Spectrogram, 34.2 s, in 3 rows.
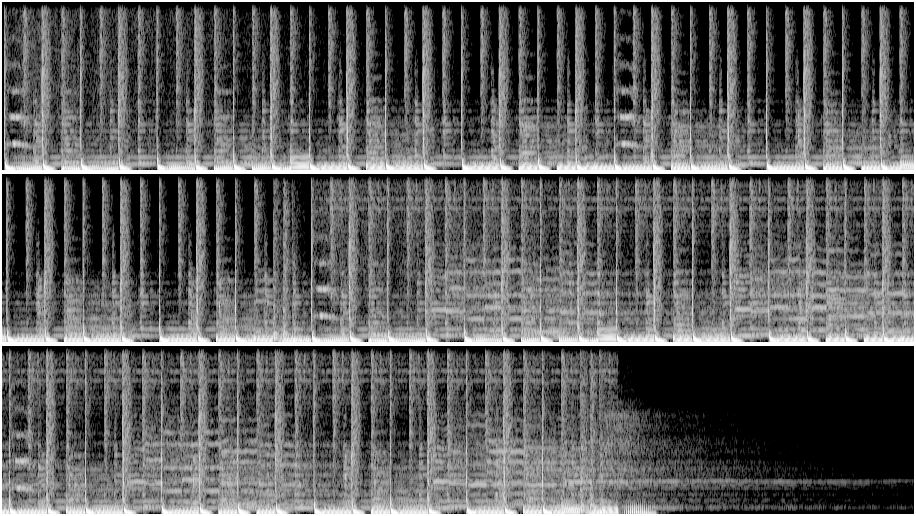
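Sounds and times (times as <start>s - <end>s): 
French house music: 0.0s - 31.1s.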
